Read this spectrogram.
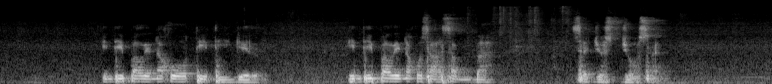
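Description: A middle-aged man speaks earnestly into a headset microphone, in short bursts with pauses.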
